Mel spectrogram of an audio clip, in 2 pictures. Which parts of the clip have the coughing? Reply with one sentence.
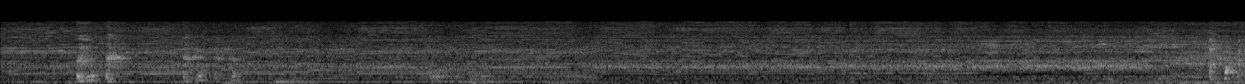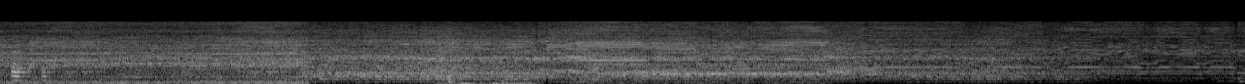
The coughing can be heard from 0.8 to 2.5 s, from 12.1 to 12.9 s and from 16.8 to 17.7 s.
